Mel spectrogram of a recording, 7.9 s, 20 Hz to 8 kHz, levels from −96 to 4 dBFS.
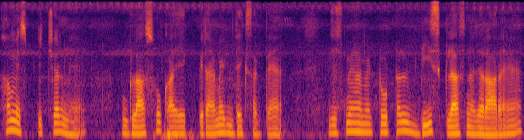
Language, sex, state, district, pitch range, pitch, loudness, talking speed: Hindi, male, Punjab, Fazilka, 105-130 Hz, 110 Hz, -21 LUFS, 150 wpm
